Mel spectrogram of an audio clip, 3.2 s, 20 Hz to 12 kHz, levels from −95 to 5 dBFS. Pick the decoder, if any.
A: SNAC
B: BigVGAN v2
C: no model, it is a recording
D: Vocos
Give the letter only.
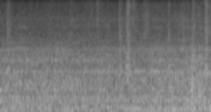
B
